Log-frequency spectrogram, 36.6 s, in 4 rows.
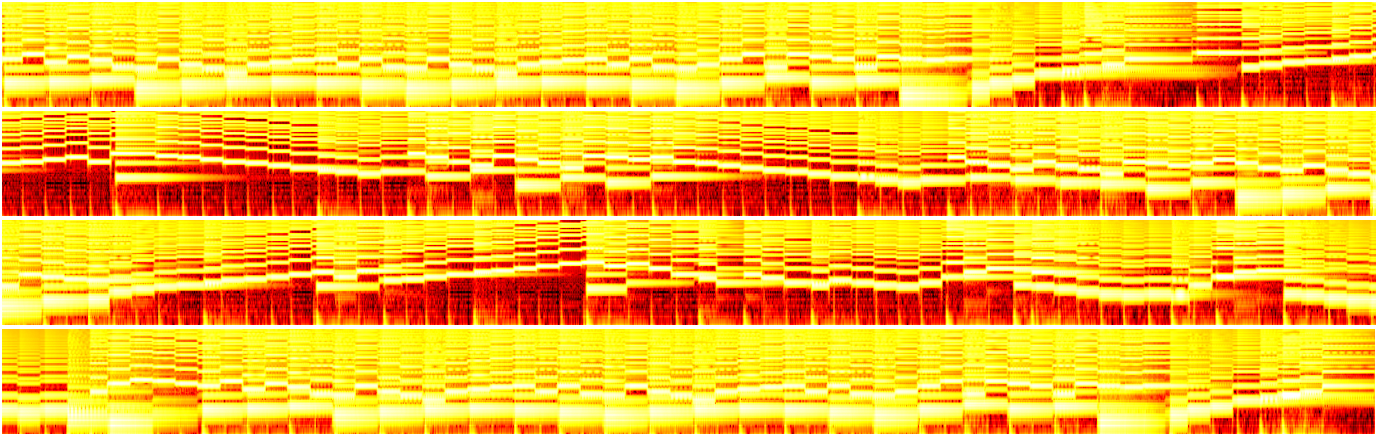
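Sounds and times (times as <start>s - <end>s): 
courante on MOS6581R4 sound chip: 0.0s - 36.6s.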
